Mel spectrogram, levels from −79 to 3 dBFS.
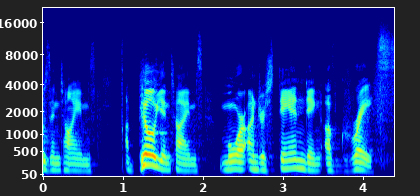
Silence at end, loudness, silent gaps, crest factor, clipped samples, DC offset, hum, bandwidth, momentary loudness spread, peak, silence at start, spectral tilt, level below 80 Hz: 0 s; -29 LUFS; none; 22 dB; under 0.1%; under 0.1%; none; 15 kHz; 21 LU; -8 dBFS; 0 s; -4.5 dB/octave; -82 dBFS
